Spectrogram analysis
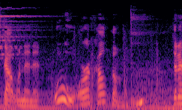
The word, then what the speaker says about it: orichalcum: Ooh, orichalcum. Did I pronounce it right this time?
